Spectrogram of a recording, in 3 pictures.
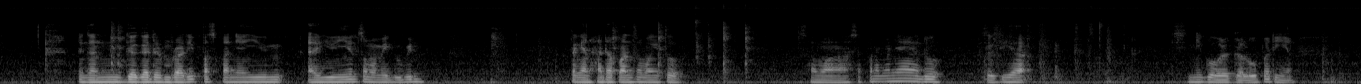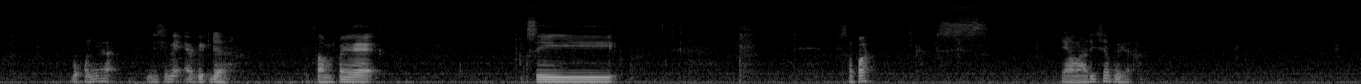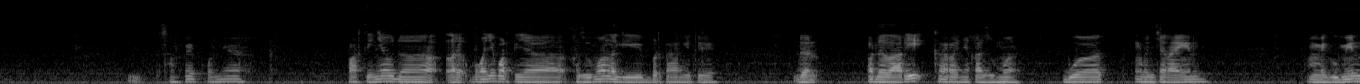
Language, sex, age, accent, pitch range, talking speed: Indonesian, male, 20-39, native, 100-120 Hz, 80 wpm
